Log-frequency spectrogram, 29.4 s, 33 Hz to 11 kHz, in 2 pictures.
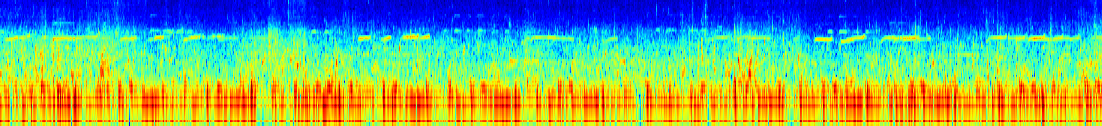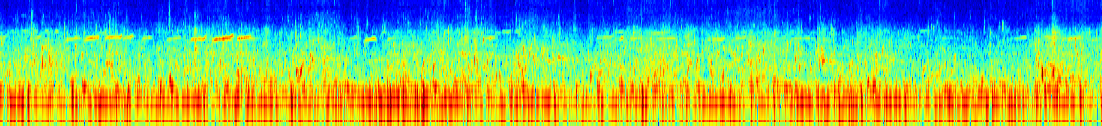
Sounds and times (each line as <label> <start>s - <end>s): seagull noise 0.0s - 27.4s
Water sounds 0.0s - 29.3s
seagull noise 28.1s - 29.3s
